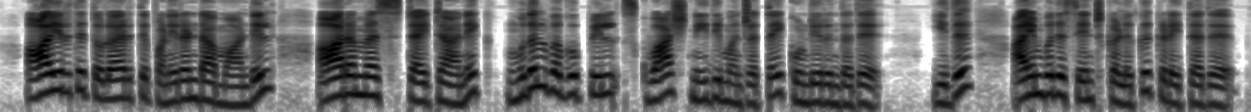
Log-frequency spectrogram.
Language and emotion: Tamil, neutral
